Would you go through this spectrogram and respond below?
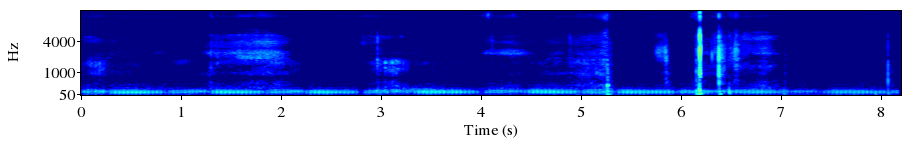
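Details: Soft continuous purr of a Maine Coon x Sphynx cat while a kitten plays with mama, accompanied by rustling, handling noises and several sharp clicks toward the end.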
